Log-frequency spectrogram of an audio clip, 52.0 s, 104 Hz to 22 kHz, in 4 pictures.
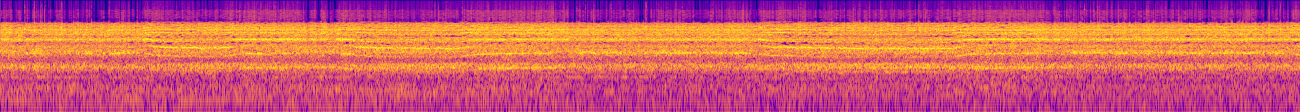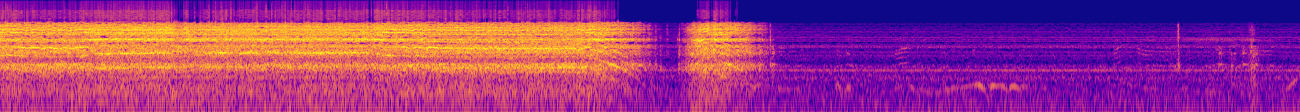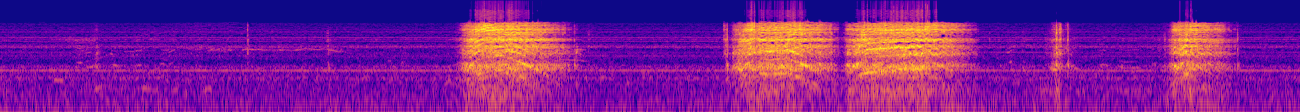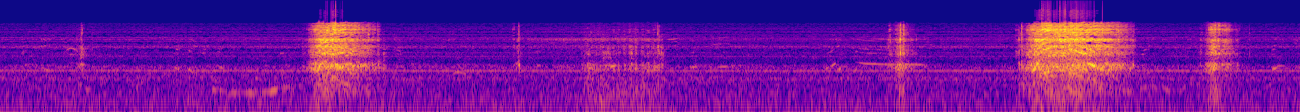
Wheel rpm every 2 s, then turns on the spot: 230, 220, 230, 230, 220, 230, 220, 230, 220, 100, 10, 0, 0, 0, 0, 50, 20, 100, 10, 10, 0, 10, 10, 0, 30, 10.
44-46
